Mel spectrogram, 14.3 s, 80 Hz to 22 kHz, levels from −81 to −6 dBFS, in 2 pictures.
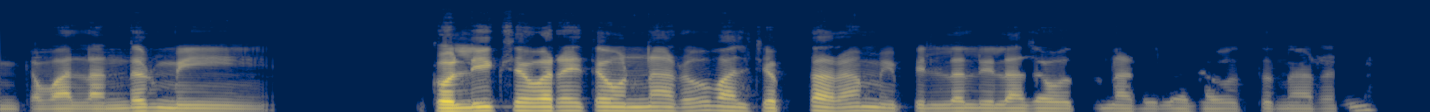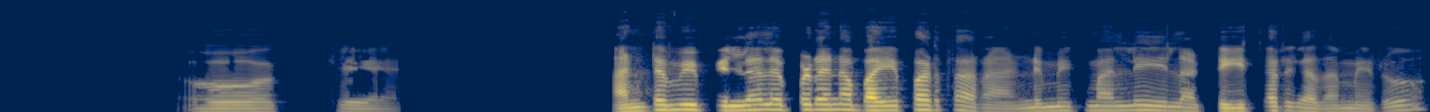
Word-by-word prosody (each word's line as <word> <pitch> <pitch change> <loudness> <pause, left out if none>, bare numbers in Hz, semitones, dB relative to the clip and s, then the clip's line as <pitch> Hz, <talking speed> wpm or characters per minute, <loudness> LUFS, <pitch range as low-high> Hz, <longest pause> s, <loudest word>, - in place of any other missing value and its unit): ఇంక 100 -1 -14
వాళ్ళందరూ 105 +4 -2
మీ, 115 - -1 1.2
కొలీగ్స్ 135 +4 +6
ఎవరైతే 140 0 +2
ఉన్నారో 135 0 -2
వాళ్ళు 130 -4 -3
చెప్తారా? 130 +2 -2
మీ 120 - -6
పిల్లలు 115 +1 -6
ఇలా 115 0 -3
చదువుతున్నారు, 110 -1 -9
ఇలా 110 -1 -11
చదువుతున్నారని. 105 +3 -14 1.3
ఓకే. 110 -1 -8 1.1
అంటే 130 +7 +3
మీ 175 - +8
పిల్లలు 165 +4 +5
ఎప్పుడైనా 180 +1 +4
భయపడతారా 155 -4 +3
అండి 115 +4 -6
మీకు 145 0 -8
మళ్ళీ, 155 +2 -3
ఇలా 130 -3 -3
టీచ్చరు 140 +5 0
కదా! 110 0 -6
మీరు? 115 +8 -8
120 Hz, 115 wpm, -23 LUFS, 110-140 Hz, 1.3 s, మీ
